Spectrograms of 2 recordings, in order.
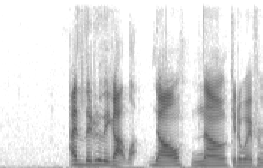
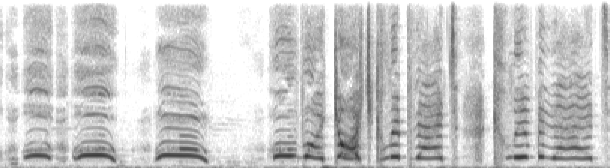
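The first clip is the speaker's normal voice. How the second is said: shrieking very high and loud in disbelief; screaming clip that; 12 dB louder, much slower than usual. Real, not acted. Streamer screams at chat to clip the moment, high frantic shriek. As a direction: scream it like you can't believe your eyes.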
